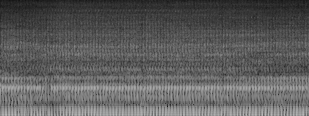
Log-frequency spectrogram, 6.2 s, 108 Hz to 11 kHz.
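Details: 2016 KTM Duke 390 after replacing the timing chain tensioner that had caused a knocking noise: a steady, even single-cylinder idle, about four firing beats a second, with no tick or rattle. Normal idle after repair.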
